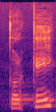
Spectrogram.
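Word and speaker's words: Corcaigh: How do you pronounce Cork in Irish? Corkay, Corkay, yeah, good, good.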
